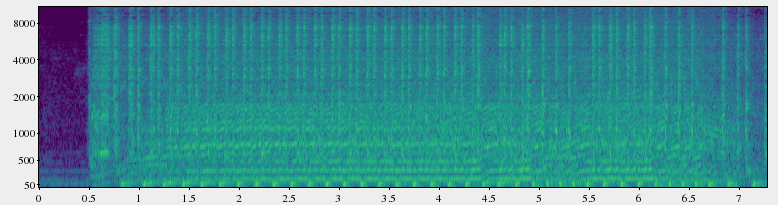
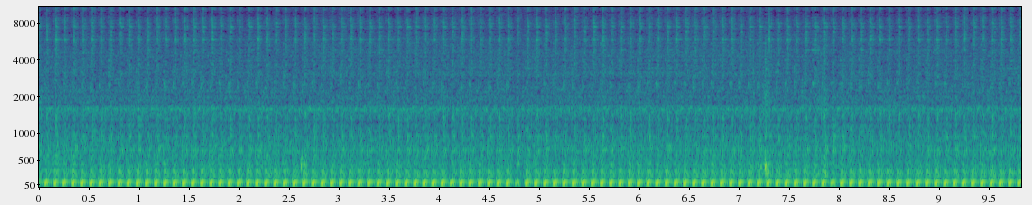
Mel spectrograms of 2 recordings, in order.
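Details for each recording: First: 1984 Honda Big Red four-wheeler, battery fitted: steady chugging crank at about three and a half beats a second, never catches; no spark, CDI suspected. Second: 1984 Honda Big Red four-wheeler after fuel line fitted: single cylinder idles with a steady even thump about three and a half beats a second, no misses or knocks. Normal idle.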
